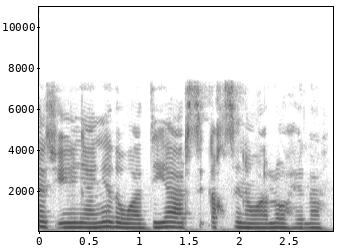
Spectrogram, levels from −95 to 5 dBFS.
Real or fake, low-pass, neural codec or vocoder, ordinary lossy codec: real; 7.2 kHz; none; none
